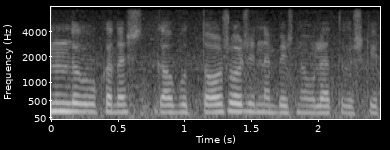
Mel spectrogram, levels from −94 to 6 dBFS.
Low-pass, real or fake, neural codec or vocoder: 7.2 kHz; fake; codec, 16 kHz in and 24 kHz out, 1 kbps, XY-Tokenizer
